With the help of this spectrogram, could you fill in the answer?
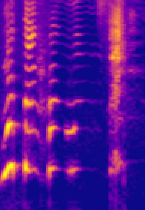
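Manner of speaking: high, loud, quick mock yell; retold yelling. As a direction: imitate a friend yelling in outrage. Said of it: "he started yelling".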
